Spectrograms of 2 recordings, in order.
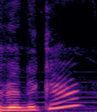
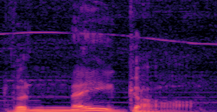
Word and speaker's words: Vinegar: vinegar it's pronounced Vinay gah Oh Vinay gar that reminds me I've got to go to tarjay this afternoon God mr.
